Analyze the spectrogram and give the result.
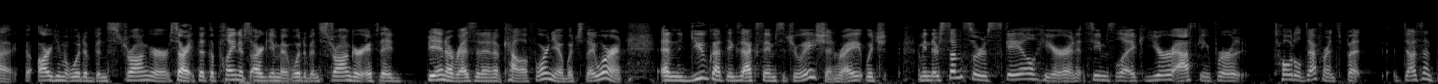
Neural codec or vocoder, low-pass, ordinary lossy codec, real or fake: none; 7.2 kHz; MP3, 48 kbps; real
